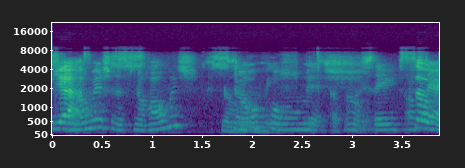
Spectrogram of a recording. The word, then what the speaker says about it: Snohomish: Snohomish County 4-H tax sale. That's right. That's Wow, where you it just is. I used to live up there. How do you say it again? Snohomish.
